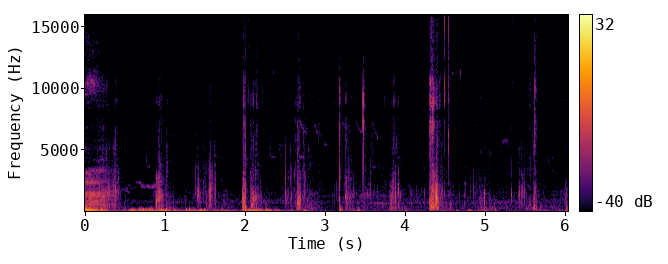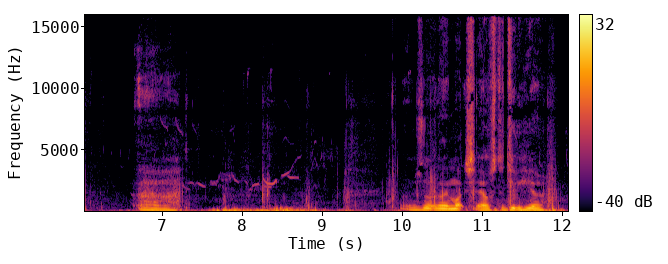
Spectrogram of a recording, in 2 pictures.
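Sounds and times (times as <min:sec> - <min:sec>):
footsteps through long grass: 0:00.3 - 0:06.5, 0:07.8 - 0:12.0.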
